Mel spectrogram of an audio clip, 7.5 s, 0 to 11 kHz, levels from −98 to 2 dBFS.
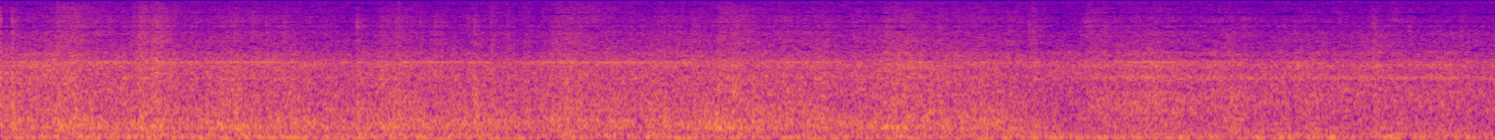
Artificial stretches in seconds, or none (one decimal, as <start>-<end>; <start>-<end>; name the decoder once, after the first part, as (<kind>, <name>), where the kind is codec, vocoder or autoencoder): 0.0-1.1 (vocoder, BigVGAN v2); 2.2-6.7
